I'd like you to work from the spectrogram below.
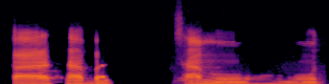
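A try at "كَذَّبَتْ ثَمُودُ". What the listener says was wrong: Ini zalnya bertasdid. Jadi kazza. Coba.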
